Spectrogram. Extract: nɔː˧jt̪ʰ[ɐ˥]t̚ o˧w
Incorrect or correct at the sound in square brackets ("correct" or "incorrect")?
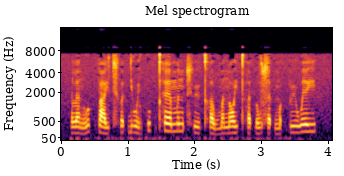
incorrect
